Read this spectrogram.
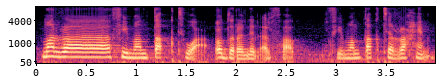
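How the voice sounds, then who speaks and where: An Iraqi woman hosts a call-in astrology show at a breakneck clip. Her pitch sits in an ordinary middle range. She fires off probing questions, then delivers her readings with firm certainty. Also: fast talker, a little mellow. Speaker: astrologer host.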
